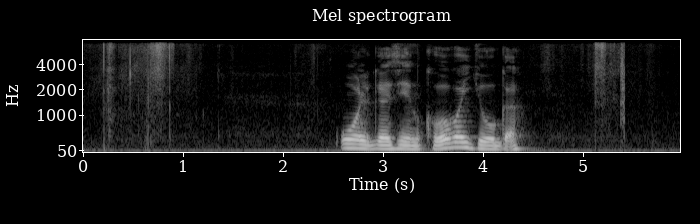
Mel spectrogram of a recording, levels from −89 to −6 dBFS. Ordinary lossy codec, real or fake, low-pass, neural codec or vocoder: none; real; 7.2 kHz; none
